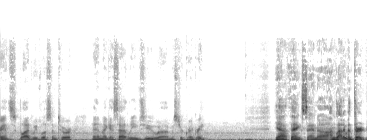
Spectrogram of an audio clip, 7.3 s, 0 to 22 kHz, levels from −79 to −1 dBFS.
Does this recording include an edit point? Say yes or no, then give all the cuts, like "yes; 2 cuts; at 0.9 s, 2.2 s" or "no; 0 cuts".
no; 0 cuts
